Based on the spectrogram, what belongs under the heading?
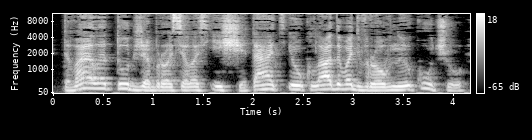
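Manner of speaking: ordinary delivery, nothing marked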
